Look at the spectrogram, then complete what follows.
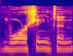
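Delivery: Washington in Southern accent.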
